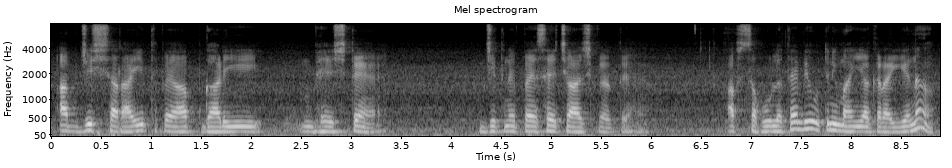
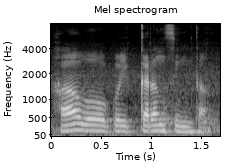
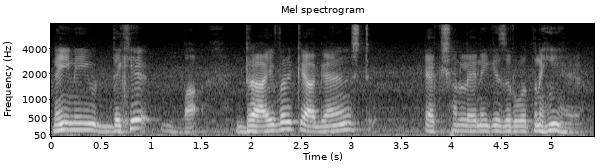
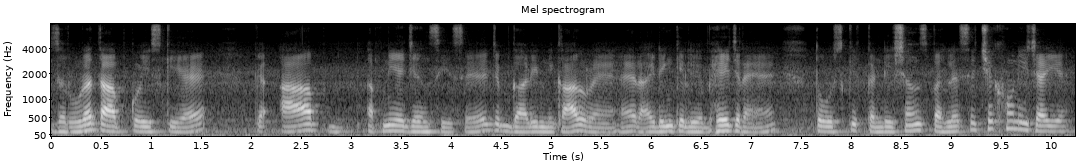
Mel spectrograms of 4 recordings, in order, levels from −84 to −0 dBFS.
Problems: constant background noise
